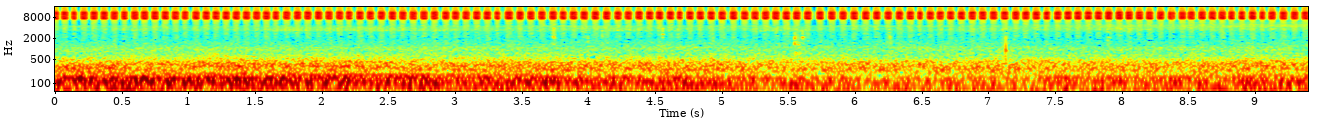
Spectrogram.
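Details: Evening call of a Diceroprocta vitripennis cicada, Reno County, Kansas, July 20, 2014: a sustained sizzling high buzz made of quick even pulses, with a few faint ticks in the background.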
